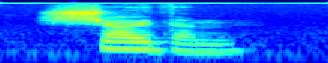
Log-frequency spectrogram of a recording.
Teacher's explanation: also uses the words show them. Here, show is stressed and them is unstressed, so we say show them. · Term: vowel and consonant linking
